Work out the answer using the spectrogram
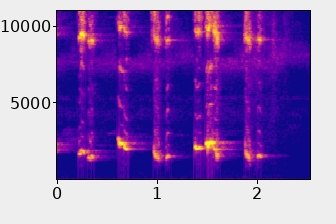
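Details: Yellow-vented bulbul (Pycnonotus goiavier) fighting song, used to provoke another bulbul into singing: five quick, bubbly, gurgling phrases of about half a second each, rising and falling in a mid-high pitch with brief gaps.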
